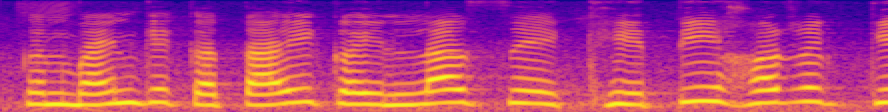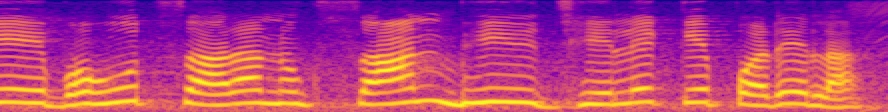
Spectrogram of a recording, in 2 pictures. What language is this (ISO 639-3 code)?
bho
